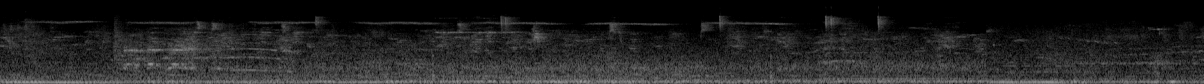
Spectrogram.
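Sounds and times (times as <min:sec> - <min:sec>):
sharp bird chips: 0:02.8 - 0:10.0.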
